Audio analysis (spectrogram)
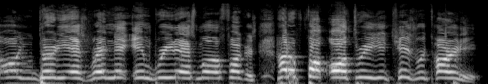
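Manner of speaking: high, loud enraged yelling; hollering at the neighbors across the fence; furious shout. Retold or imitated. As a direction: scream it like you're ready to fight. Neighbor insulting the family.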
